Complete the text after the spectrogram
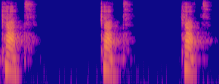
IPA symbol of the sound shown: ae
